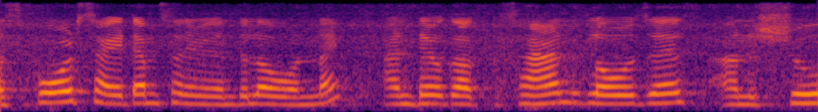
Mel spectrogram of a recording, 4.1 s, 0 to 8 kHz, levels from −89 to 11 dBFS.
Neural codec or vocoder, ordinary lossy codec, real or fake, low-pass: none; none; real; 7.2 kHz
